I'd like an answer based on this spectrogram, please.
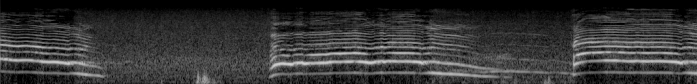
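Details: Cats arguing, three long harmonic meows with falling tails, one starting near 0 s, another around 3 s drawn out over two seconds, and a third at 6 s, separated by quiet gaps with faint clicks.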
